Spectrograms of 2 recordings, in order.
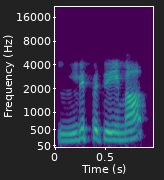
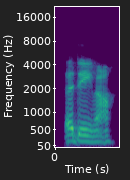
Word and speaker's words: lipedema: where everyone came together, it was decided that lipedema is the actual pronunciation. Not that you'll get in trouble if you say the wrong thing, but we're going to Yeah. try and remember that it's lipedema.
